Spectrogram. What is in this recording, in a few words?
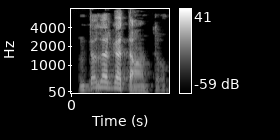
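"allarga", Italian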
